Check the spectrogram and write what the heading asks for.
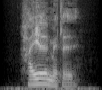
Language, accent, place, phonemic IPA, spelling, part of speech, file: German, Germany, Berlin, /ˈhaɪ̯lˌmɪtl̩/, Heilmittel, noun, De-Heilmittel.ogg
- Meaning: remedy (a medicine, application, or treatment that relieves or cures a disease)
